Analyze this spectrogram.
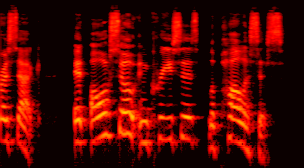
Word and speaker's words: lipolysis: sec it also increases lipolysis I went and looked up the pronunciation of that lip o l Ys i s lipolysis so you're truly breaking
